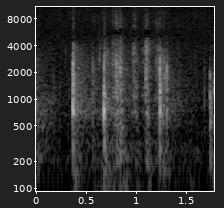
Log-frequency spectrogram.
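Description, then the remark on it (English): Three sharp knocks on a door at uneven intervals, each a brief dull rap, with a fainter fourth knock at the very end and no voices. “How'd you ever get up nerve enough to knock on the door?”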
